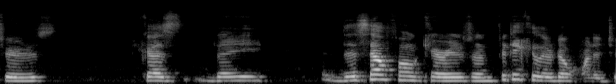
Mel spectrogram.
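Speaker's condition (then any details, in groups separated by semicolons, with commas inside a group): Cerebral palsy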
